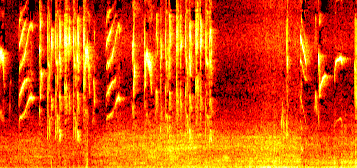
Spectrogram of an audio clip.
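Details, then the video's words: Orange-headed thrush singing gacor ngeroll: quick runs of high, sharp chirps and slurred whistles, rapidly repeated, then a quieter stretch and a few final whistled notes, with a low background rumble. "Anis kembang Gacor Ngeroll"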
